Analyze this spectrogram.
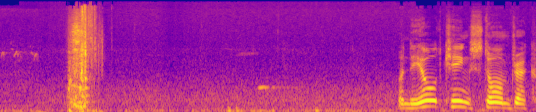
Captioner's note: arrow crashes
